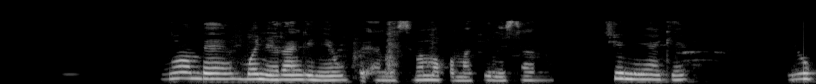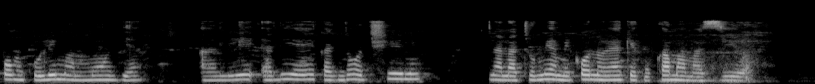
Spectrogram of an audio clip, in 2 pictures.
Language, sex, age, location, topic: Swahili, female, 25-35, Mombasa, agriculture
